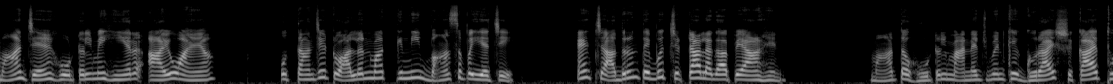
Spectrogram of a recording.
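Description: No technical faults can be heard anywhere in the recording, and the speech signal stays intact and continuous throughout.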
